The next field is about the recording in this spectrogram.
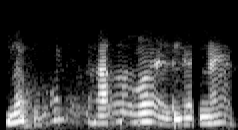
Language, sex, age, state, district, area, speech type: Assamese, male, 18-30, Assam, Lakhimpur, rural, conversation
